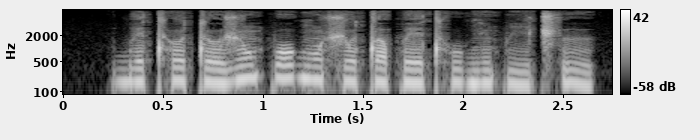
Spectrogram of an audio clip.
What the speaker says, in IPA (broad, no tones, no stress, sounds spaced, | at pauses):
b e tʰ ɵ t ɵ ʒ ũ p o ɡ ũ ʃ ɵ t ɐ p e tʰ u ɡ ĩ p i t͡ʃʼ ɨ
